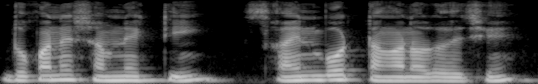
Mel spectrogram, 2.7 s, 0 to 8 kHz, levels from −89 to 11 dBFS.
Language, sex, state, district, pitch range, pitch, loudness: Bengali, male, West Bengal, Cooch Behar, 140-160 Hz, 145 Hz, -16 LUFS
